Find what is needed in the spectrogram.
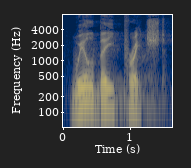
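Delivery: "will be preached" drawn out very slowly, each word weighted; emphatic repetition. Real, not acted. Preacher repeating the verse to congregation, "will be preached" slow and emphatic.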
